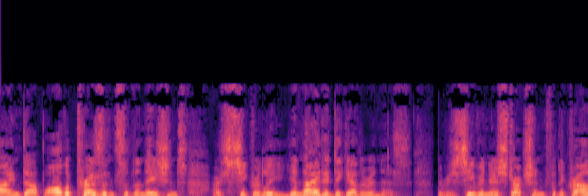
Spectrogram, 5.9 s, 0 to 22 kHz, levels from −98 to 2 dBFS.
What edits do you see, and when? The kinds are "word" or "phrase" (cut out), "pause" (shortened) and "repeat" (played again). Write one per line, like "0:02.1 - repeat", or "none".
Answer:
none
